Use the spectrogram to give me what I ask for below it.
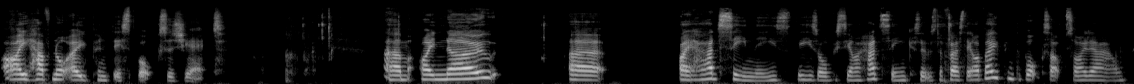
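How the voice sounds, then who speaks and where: A woman from the UK, a craft shop owner chatting through a casual video update and an unboxing, says she is losing her voice and gets excited over each item. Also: medium pitch, unhurried, pauses often, no echo. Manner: chatty, enthusiastic, frequent ooh and fillers.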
